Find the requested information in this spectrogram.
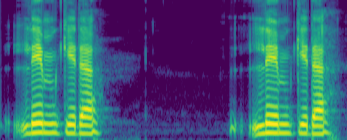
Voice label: "lemketv", Muscogee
